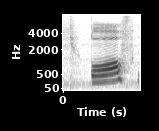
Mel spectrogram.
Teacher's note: قوف زبان کی جڑ اور تالو کے نرم حصے سے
